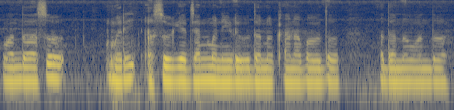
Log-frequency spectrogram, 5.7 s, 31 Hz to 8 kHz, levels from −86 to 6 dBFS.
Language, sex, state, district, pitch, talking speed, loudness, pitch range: Kannada, male, Karnataka, Koppal, 130 Hz, 95 wpm, -16 LUFS, 125-135 Hz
